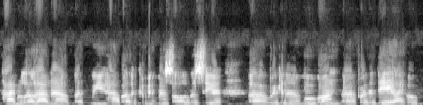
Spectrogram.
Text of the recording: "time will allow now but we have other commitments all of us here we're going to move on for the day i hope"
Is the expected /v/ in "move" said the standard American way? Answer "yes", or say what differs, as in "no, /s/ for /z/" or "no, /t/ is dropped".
yes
